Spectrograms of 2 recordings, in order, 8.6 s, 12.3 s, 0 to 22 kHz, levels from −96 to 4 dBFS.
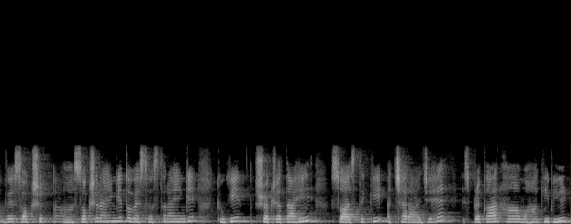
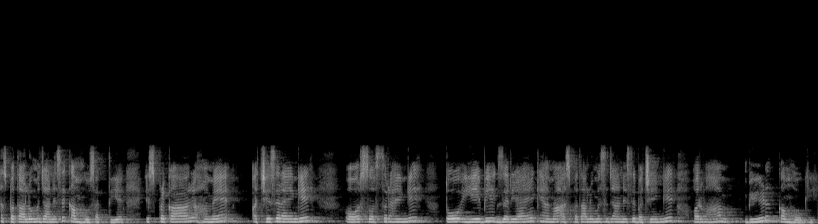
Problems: background sounds at intervals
